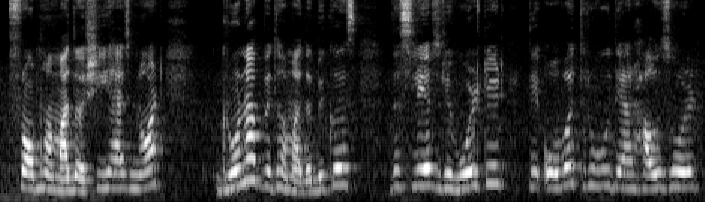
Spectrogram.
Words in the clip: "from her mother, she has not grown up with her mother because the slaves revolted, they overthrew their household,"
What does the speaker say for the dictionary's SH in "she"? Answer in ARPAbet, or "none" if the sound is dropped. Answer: SH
